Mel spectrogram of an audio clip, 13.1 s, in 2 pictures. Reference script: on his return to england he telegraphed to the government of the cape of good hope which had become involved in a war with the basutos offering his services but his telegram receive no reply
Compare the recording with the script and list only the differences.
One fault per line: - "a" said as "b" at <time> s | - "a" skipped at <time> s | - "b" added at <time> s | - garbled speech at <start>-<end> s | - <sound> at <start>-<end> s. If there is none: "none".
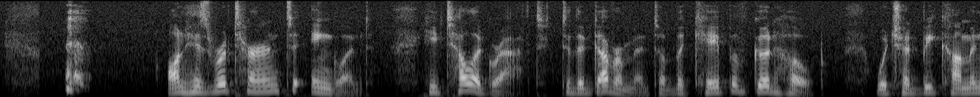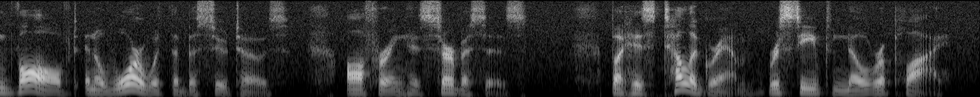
- cough at 0.4-0.6 s
- "receive" said as "received" at 11.7 s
